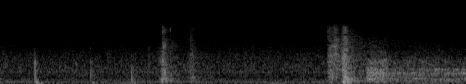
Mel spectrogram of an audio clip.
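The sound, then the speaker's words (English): A door opens with a few sharp clunks and a louder rattling scrape near the end, as a butcher opens the door of his new shop while rain falls, over a steady hiss of background noise. No one speaks. “I watched him walk inside the door and saw the thin face of the butcher as he opened the door.”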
